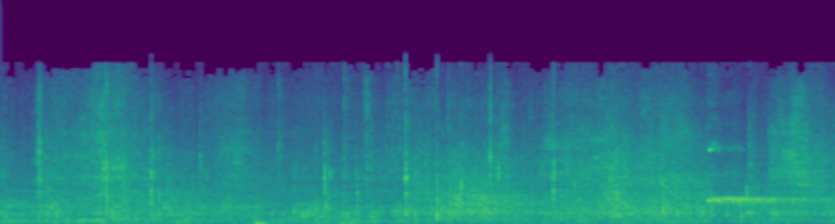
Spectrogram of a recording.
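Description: Ice skates scrape and carve across the ice as players rush.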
